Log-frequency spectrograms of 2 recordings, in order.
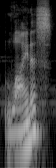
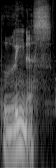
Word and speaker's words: Linus: the person's from, but I've heard the I've heard it pronounced Lionus and Lenus. I think I I think it depends on where it's on where they're from.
